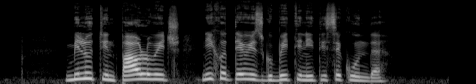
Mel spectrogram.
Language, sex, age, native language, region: Slovenian, female, 18-29, Slovenian, Southeast Slovenia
